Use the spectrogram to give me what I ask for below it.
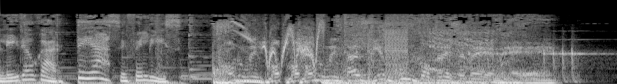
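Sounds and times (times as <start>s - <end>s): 
speech: 0.0s - 5.7s
loud busy burst of mixed sound: 2.1s - 5.6s.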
